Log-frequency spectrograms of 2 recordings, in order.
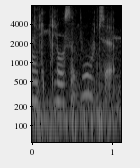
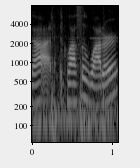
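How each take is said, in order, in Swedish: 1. Det uttalas med brittisk accent. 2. Det uttalas med amerikansk accent. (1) "det som är bra med brittiska är att man kan säga water" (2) "Istället för att typ säga"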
